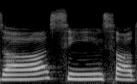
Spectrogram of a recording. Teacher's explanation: ان 3 حروف زا، سین، صاد کو ادا کرتے وقت سیٹی کی طرح تیز آواز نکلتی ہے، اس لیے ان حروف کو حروف صفیریہ یعنی سیٹی والے حروف کہتے ہیں۔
